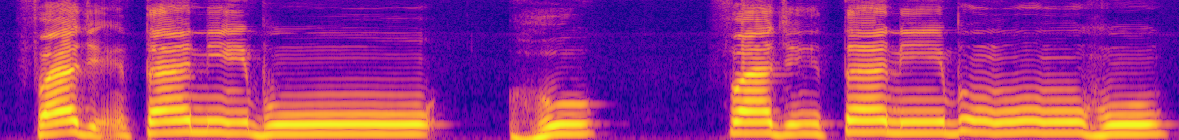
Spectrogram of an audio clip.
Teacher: বু একালিফ টান, পেশের পরে ওয়াও সাকিন।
